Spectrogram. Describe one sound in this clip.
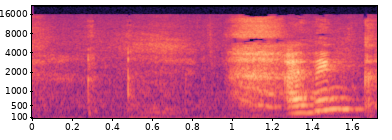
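Young women laugh loudly close by.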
